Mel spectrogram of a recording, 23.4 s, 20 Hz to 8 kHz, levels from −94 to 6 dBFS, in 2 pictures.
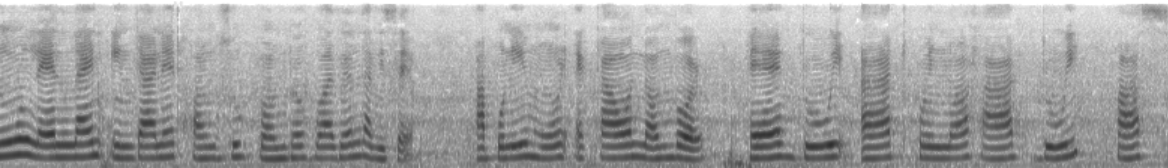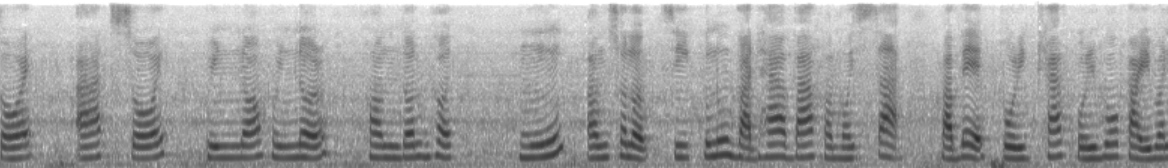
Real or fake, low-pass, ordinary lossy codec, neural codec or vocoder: fake; 7.2 kHz; AAC, 32 kbps; codec, 16 kHz, 2 kbps, FunCodec, trained on LibriTTS, 25 frames a second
